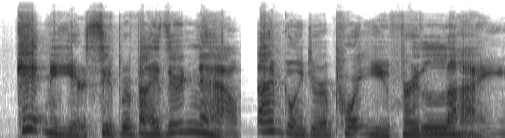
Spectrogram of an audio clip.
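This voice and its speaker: A man's put-on character voice, shouting at a high pitch with very wide pitch swings, very even loudness and a fairly slow pace. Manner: furious, screaming.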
